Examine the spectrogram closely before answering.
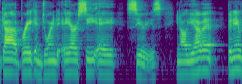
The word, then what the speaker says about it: ARCA: Yeah, so the ARC Series is how you would pronounce that.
